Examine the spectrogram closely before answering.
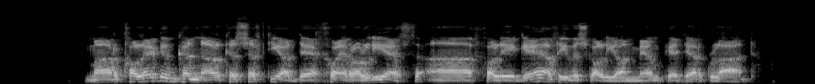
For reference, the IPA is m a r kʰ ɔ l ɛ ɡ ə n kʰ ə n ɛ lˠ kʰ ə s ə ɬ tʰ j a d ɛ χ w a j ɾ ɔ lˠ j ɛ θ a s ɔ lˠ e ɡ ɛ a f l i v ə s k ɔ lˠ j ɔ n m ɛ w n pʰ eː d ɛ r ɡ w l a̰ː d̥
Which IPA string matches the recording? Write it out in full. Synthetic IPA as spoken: m a r kʰ ɔ l ɛ ɡ ə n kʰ ə n a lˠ kʰ ə s ə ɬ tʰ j a d ɛ χ w a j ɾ ɔ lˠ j ɛ θ a χ ɔ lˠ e ɡ ɛ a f r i v ə s k ɔ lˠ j ɔ n m ɛ w n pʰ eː d ɛ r ɡ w l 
